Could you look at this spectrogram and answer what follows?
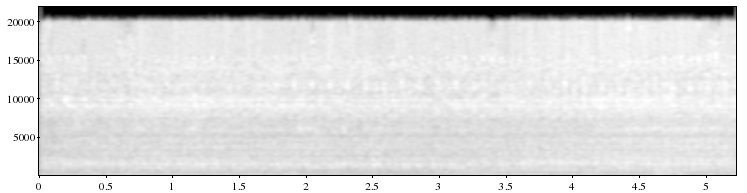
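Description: A BMW E90 330xi engine idles steadily up close, a continuous rumbling drone with a faint whine over it, holding a constant level throughout with no talking.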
